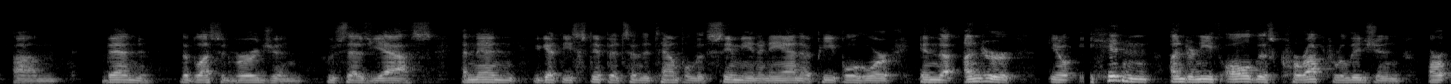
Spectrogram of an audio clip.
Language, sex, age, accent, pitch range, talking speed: English, male, 40-59, American, 95-110 Hz, 150 wpm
